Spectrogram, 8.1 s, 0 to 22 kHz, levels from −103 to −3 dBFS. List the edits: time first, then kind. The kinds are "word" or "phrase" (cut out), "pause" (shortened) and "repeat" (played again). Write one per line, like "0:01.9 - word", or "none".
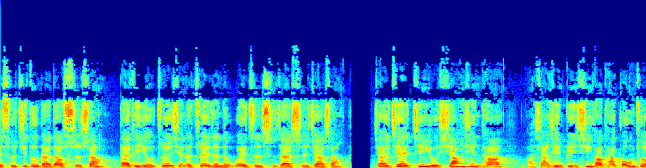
none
